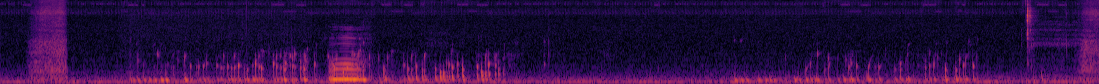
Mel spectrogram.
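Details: Stomach growling (borborygmi): gurgling, bubbling bursts in two clusters, with quiet room noise between.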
